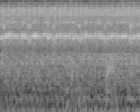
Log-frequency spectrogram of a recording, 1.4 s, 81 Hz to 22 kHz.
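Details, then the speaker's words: Mercedes W201 2.5-16V manual, parked for years, after repairs on a borrowed external tank: a constant high-pitched squeal over a quiet idle that does not change, the worn drive belt slipping. "His belt is worn out. It's too noisy."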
